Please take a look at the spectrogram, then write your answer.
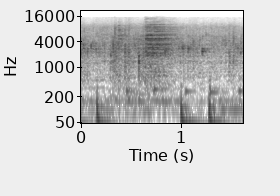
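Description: Garlic paste and curry leaves sizzle in hot refined oil in a pan, a bright crackling fry with a few soft stirring knocks, close and without voices.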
